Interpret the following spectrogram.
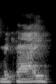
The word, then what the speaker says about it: McKay: is spelled but it's usually but they're both pronounced makai but it's it's it's easy man it's amazing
